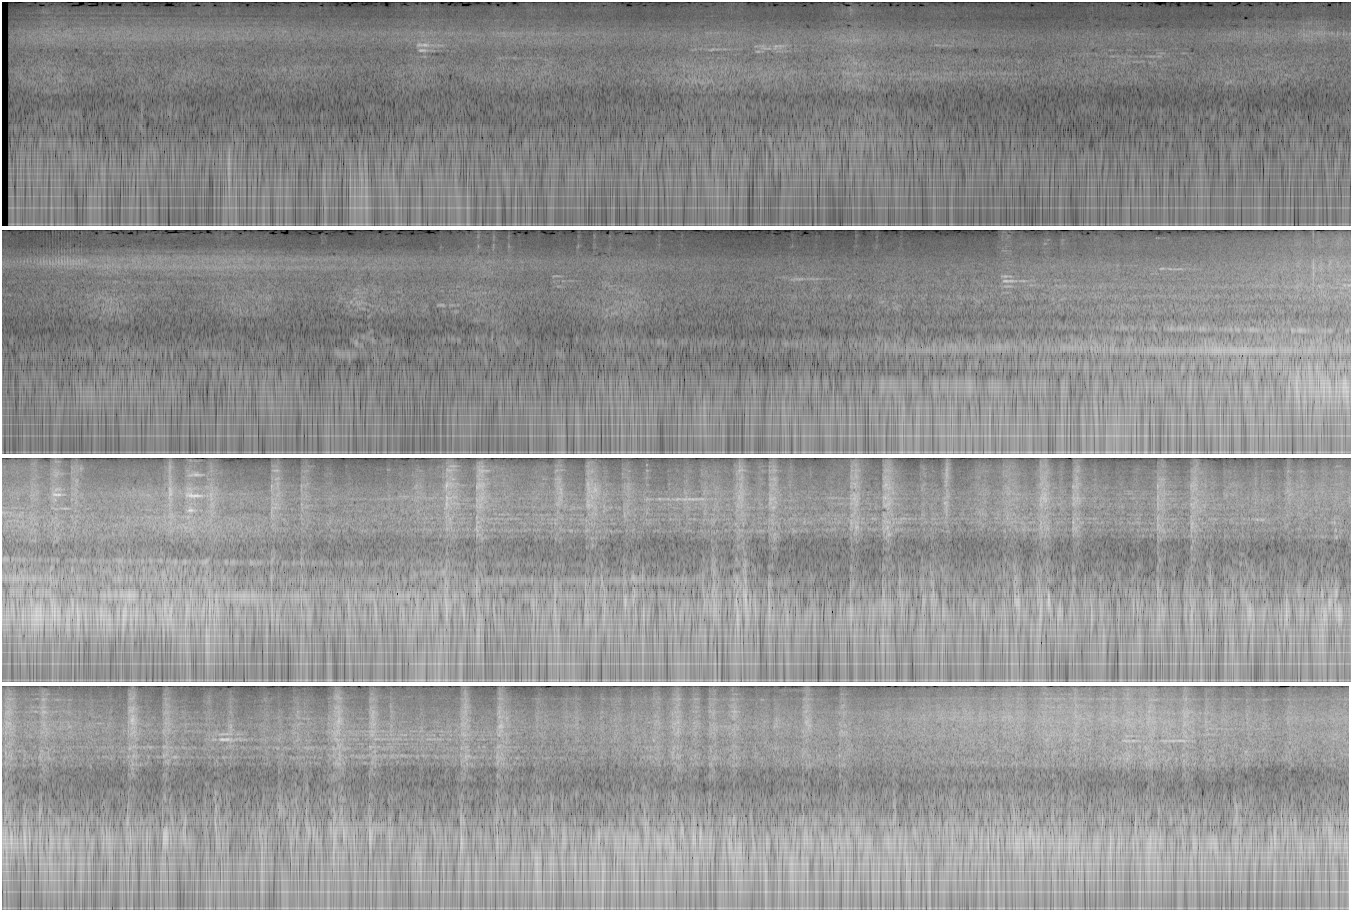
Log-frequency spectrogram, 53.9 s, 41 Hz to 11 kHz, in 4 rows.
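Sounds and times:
train wheel rumble: 0:00.1 - 0:53.9
locomotive whine: 0:20.1 - 0:46.4
wheels clacking over rail joints: 0:23.3 - 0:53.9.

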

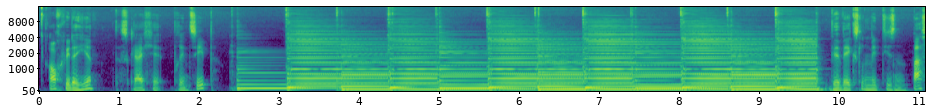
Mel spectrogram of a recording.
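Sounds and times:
acoustic guitar strumming: 0:02.4 - 0:10.0.

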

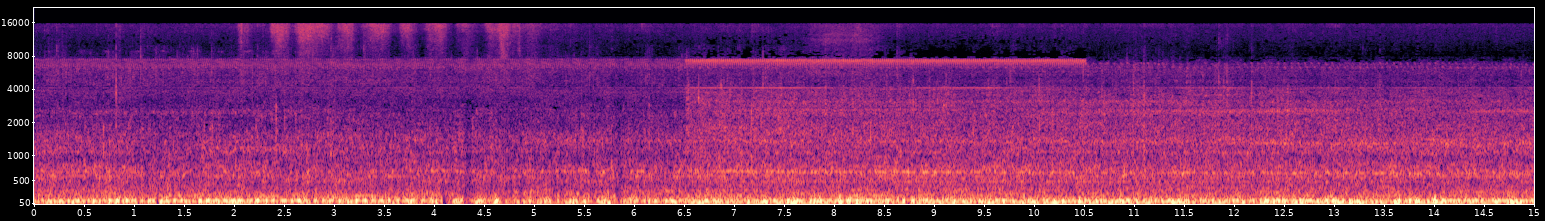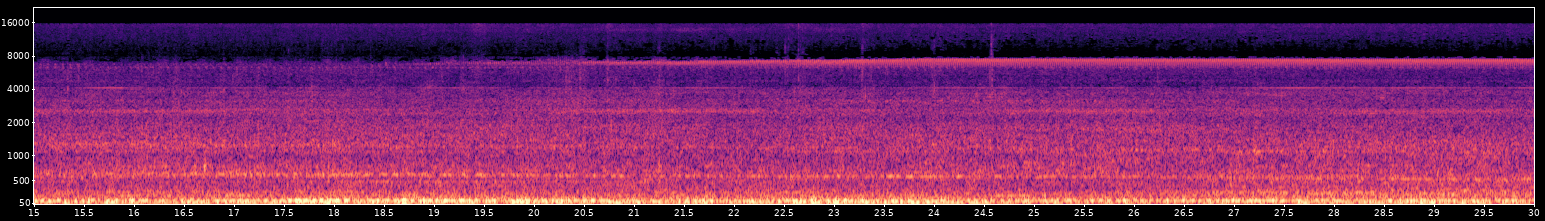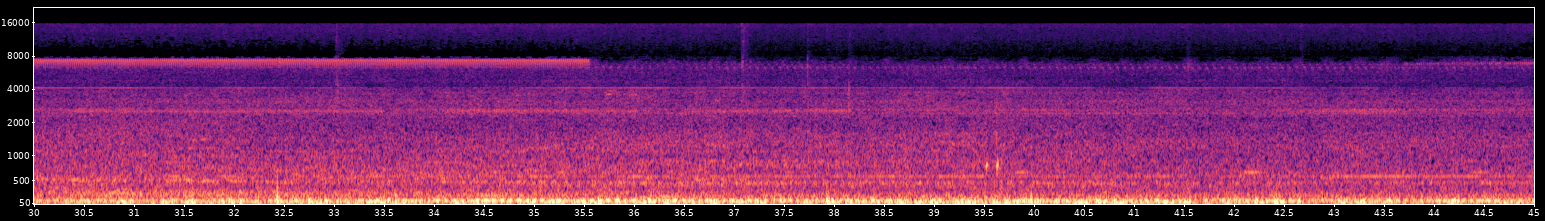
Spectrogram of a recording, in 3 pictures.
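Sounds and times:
faint whine: 0:00.0 - 0:45.0
vehicle engine rumble: 0:00.0 - 0:45.0.

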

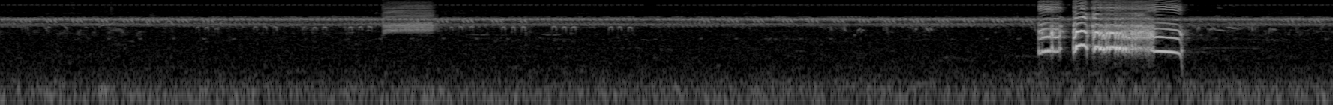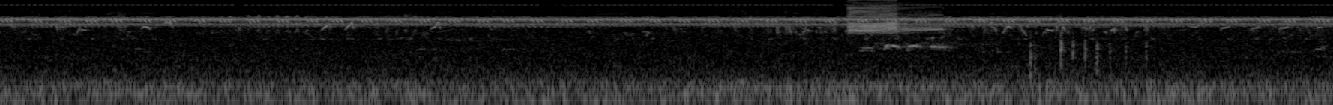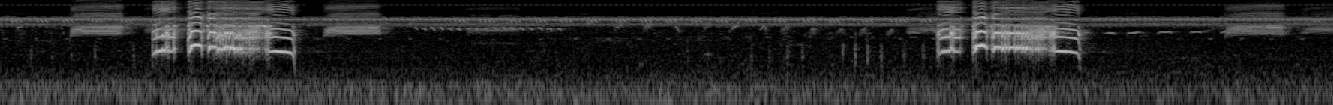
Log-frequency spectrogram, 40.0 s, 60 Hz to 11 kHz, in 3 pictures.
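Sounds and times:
high drone of insects: 0:00.0 - 0:39.9
rooster crowing: 0:10.4 - 0:12.0, 0:28.2 - 0:29.7, 0:36.0 - 0:37.6.

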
